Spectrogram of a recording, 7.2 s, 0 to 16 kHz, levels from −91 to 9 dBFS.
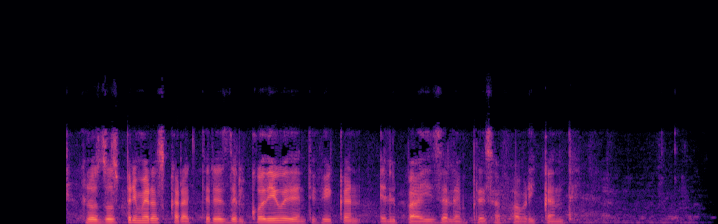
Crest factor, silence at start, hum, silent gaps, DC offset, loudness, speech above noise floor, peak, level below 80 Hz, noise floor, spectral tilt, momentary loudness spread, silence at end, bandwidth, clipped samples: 24 dB; 0.65 s; none; none; under 0.1%; -25 LUFS; over 65 dB; -2 dBFS; -70 dBFS; under -90 dBFS; -4 dB/octave; 12 LU; 0.4 s; 10 kHz; under 0.1%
